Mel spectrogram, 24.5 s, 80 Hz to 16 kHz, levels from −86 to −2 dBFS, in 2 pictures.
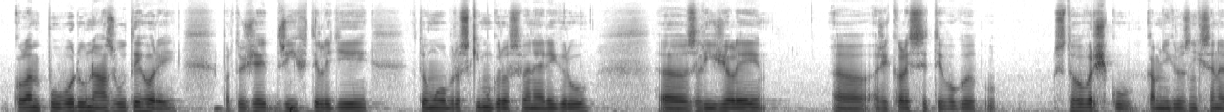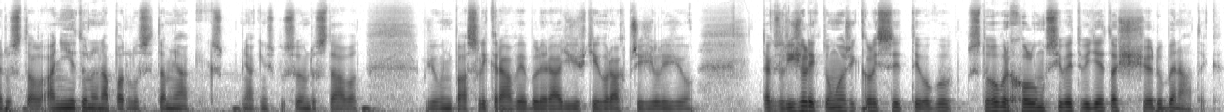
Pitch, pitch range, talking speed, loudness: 115 Hz, 110-120 Hz, 165 wpm, -24 LUFS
